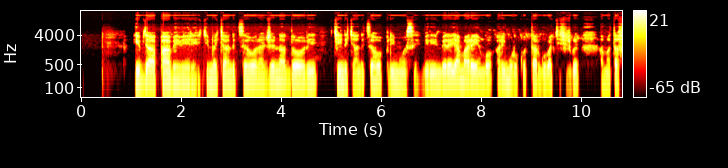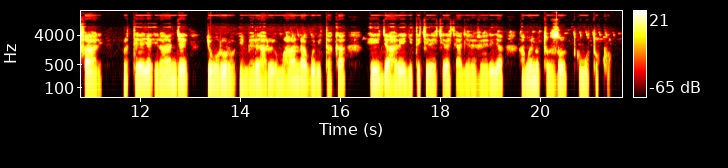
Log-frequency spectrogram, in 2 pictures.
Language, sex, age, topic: Kinyarwanda, male, 25-35, finance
